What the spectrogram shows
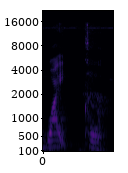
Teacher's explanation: t becomes k before k and g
